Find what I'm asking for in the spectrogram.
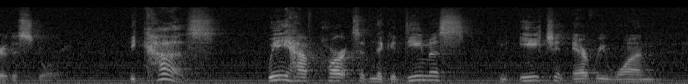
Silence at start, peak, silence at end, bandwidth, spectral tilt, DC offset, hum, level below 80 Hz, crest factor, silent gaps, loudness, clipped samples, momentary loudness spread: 0 s; -14 dBFS; 0 s; 16 kHz; -2 dB/octave; under 0.1%; none; -54 dBFS; 20 dB; none; -32 LUFS; under 0.1%; 16 LU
